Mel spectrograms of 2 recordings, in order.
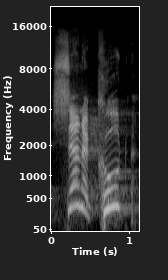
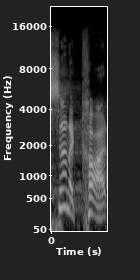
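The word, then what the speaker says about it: Senokot: of medication he says Santa coot watch the Senate coot well first of all it's Senate cot it's been around forever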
